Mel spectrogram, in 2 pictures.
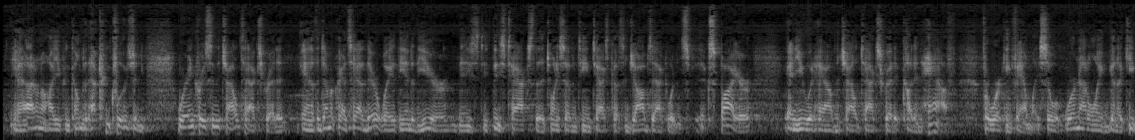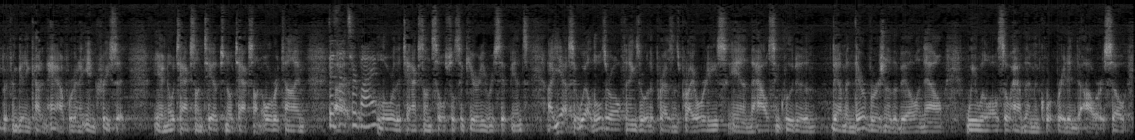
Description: WASHINGTON, D.C.(HubCityRadio)- Fox News Sunday’s host Shannon Breem did a pre-recorded interview with U.S. Senate Majority Leader John Thune which aired on Sunday.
